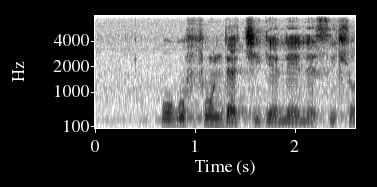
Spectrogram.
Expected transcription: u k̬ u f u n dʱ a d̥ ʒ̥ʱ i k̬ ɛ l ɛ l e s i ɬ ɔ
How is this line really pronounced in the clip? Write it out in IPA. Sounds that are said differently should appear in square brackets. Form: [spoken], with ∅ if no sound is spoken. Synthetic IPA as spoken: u k̬ u f u n dʱ a d̥ ʒ̥ʱ i k̬ ɛ l ɛ l [ɛ] s i ɬ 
